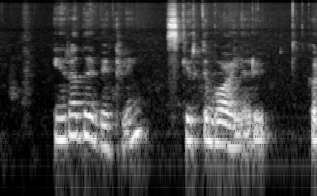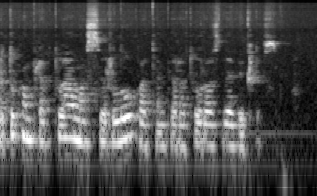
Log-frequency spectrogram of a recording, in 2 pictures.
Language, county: Lithuanian, Kaunas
